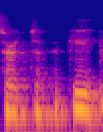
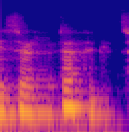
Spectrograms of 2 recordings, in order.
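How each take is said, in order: First: "Certificate" ending in a full "-kate"; verb pronunciation. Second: "certificate" with a short, unstressed last syllable; noun stress. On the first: Teacher showing a student the verb, "Certificate" ending in "-kate". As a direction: say "Certificate" as a verb, long vowel in the last syllable. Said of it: "A certificate ده كده verb". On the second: Teacher showing a student the noun, "certificate" with a light ending. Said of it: "stress the first syllable عشان ده اسم". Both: Shown as a demonstration.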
